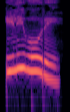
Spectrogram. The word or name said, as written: ಇಳುವರಿ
